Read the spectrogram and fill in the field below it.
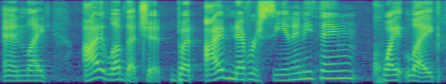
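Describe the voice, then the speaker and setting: A woman's voice: mid-range voice, unhurried, fairly bright tone. A woman co-hosting a casual podcast chat, telling a story with energy, swearing freely and acting out what people said. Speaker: podcast co-host.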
